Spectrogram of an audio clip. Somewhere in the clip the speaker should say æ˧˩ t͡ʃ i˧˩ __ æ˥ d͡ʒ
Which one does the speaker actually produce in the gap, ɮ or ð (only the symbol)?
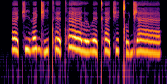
ð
